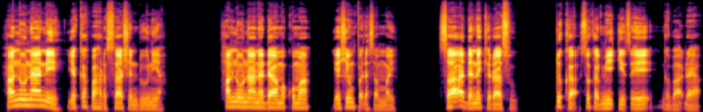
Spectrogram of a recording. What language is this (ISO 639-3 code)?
hau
